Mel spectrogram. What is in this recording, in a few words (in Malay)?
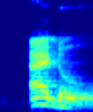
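"adu", Malay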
